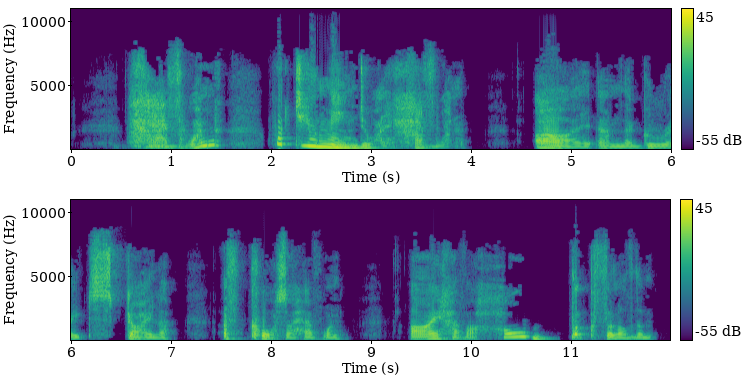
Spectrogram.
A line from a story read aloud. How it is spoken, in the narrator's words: snapped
